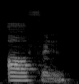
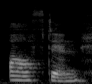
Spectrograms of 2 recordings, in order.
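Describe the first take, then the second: First: Often as "off-en", T left out; silent T. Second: Often with the T sounded, "off-ten"; often as "OFF-tun"; common mispronunciation. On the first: Shown as a demonstration. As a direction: say often without any T. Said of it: "the T is silent here". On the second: Retold or imitated. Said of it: "many people pronounce it as".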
